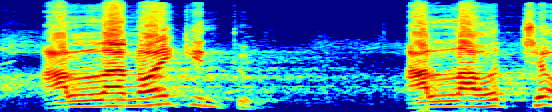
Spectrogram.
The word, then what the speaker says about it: আল্লাহ: কি গুণাবলীতে বিশ্বাস আল্লাহর নাম আল্লাহ বলেন তো আল্লাহ আল্লাহ নয় কিন্তু আল্লাহ হচ্ছে অশুদ্ধ শুদ্ধ হচ্ছে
